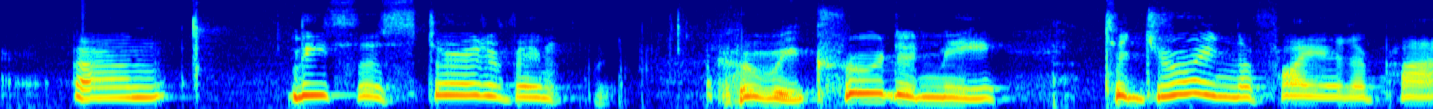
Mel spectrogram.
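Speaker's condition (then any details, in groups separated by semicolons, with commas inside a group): ALS; diagnosed about 15 months ago, declining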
